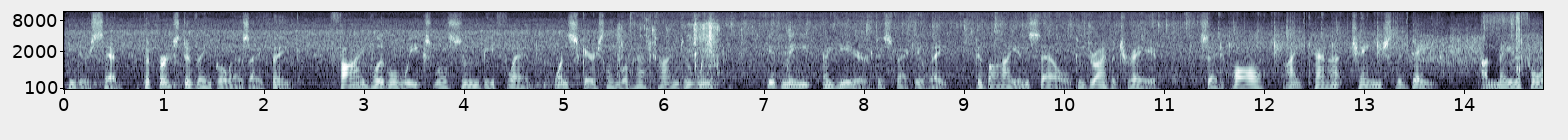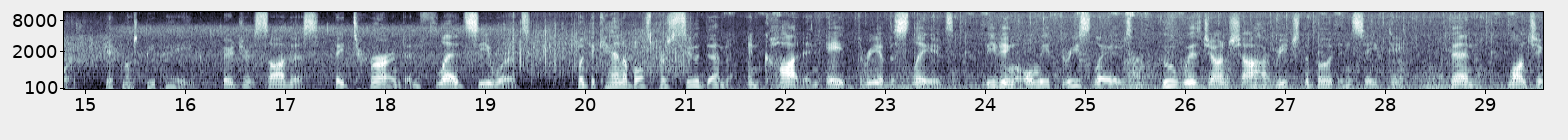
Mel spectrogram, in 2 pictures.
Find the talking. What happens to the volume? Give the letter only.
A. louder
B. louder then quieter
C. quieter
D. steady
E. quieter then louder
A.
